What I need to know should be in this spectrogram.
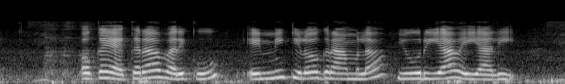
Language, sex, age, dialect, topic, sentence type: Telugu, female, 46-50, Utterandhra, agriculture, question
